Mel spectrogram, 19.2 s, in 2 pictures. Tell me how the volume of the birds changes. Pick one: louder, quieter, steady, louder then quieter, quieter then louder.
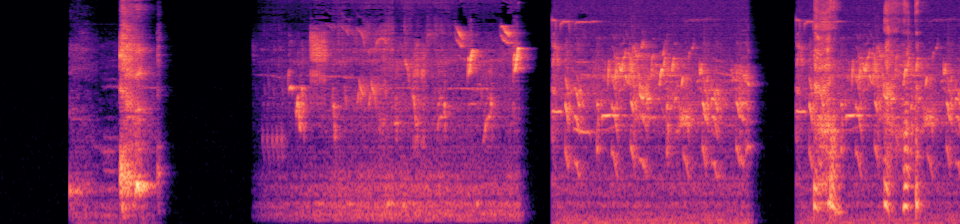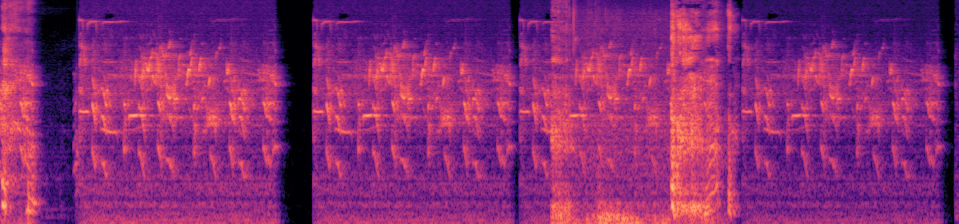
quieter.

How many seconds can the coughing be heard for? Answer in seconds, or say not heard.
5 s.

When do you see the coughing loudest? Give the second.
1 s.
